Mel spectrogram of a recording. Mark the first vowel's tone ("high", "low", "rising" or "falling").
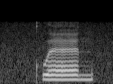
high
